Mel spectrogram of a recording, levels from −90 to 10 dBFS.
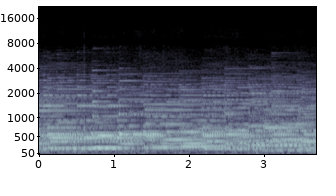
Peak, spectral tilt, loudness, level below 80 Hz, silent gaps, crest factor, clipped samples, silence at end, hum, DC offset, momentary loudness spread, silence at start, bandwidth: -8 dBFS; -9 dB/octave; -21 LUFS; -48 dBFS; none; 12 dB; under 0.1%; 0 s; none; under 0.1%; 4 LU; 0 s; 6.4 kHz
